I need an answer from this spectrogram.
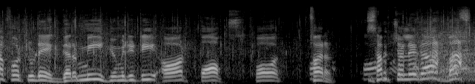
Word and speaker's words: faux: एक्स को pronounce ही नहीं करते। फॉक्स, Fofer. फोफा। तो एक्स नाम नहीं लेना उसका, ना, साइलेंट है वो।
